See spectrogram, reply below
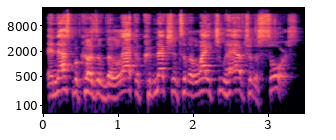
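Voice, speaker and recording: A man with a high-sitting voice and a sharp tone talks fairly quickly. As a spiritual teacher, he lectures with passion and informality, using emphatic street slang and plenty of rhetorical questions.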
